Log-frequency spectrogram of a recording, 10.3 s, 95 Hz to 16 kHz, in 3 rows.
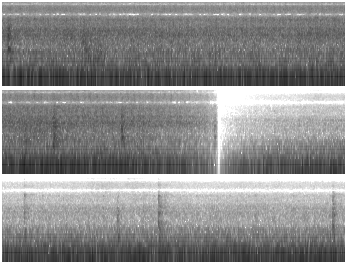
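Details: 1979 Camaro Z28 with a McLeod Super Street Pro clutch installed in 2017, idling; faint, irregular squeaks and ticks from the clutch area only while the pedal is pressed, traced to a greased pilot bearing.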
